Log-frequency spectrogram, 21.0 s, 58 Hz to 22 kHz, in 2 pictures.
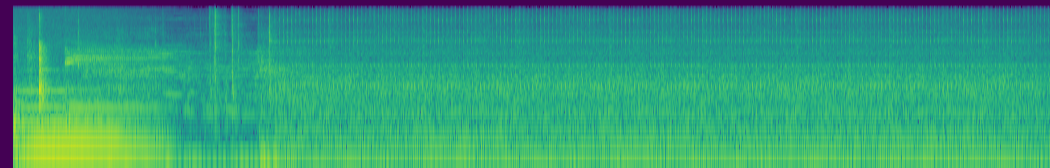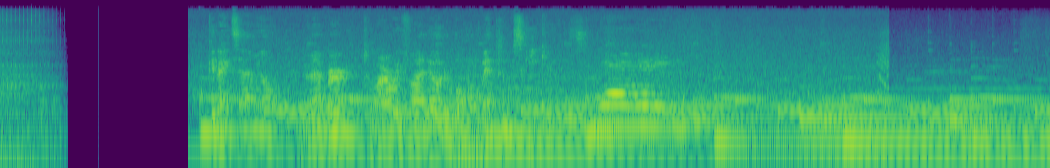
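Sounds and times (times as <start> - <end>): projector whirr and clatter: 0.3 - 11.2
projector clicks: 1.6 - 11.1.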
